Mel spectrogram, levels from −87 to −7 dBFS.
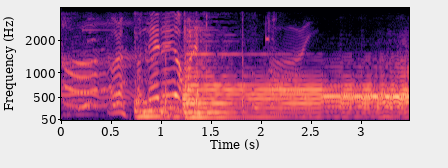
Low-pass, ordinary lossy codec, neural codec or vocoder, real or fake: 3.6 kHz; none; none; real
